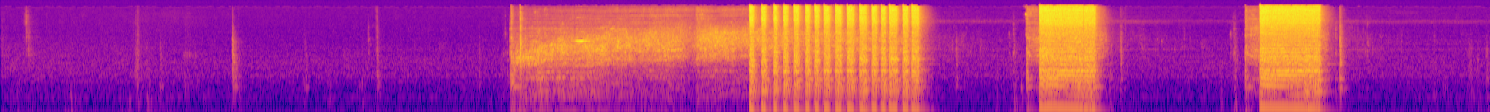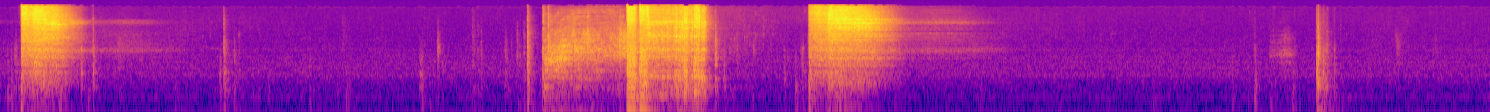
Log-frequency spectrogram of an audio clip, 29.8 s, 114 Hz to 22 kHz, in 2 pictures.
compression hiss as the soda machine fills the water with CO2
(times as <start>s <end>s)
5.1s 9.2s, 10.3s 11.0s, 15.1s 15.8s, 20.4s 22.0s, 23.0s 24.0s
